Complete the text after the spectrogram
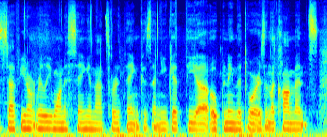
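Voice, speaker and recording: A woman speaks with a North Carolina accent. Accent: American (North Carolina). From US South, North Carolina. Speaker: graduate student, science communication. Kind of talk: casual interview chat. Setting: studio.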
